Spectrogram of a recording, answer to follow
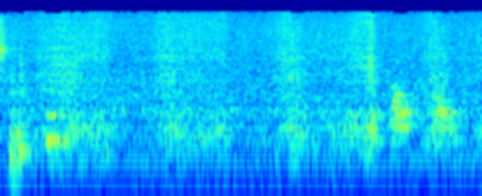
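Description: Faint rustling of a wooden hairbrush being drawn through long straight hair, with a couple of soft murmurs about five seconds in.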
